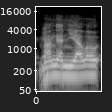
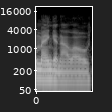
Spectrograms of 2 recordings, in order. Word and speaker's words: Manganiello: I've heard all kinds of crazy things, but Manganiello is the correct pronunciation. And we'll simply tell people Manganiello, try to keep that I before the E really gets them. I've heard Mangaleo, all kinds of different things.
